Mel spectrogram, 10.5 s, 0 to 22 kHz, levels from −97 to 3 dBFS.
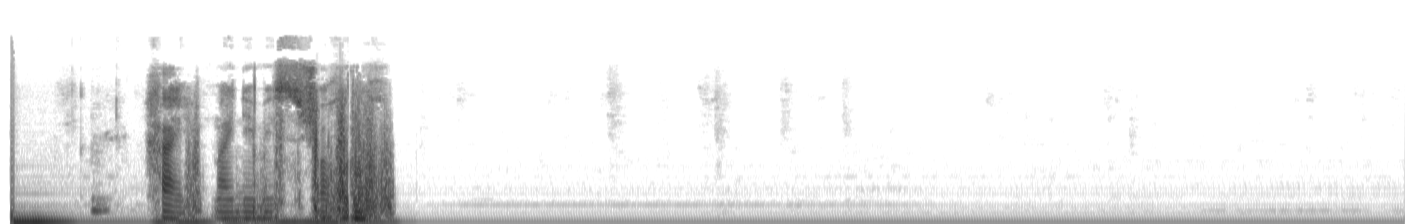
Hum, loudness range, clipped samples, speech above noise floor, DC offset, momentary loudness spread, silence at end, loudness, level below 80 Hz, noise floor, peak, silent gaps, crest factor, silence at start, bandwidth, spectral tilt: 50 Hz at -45 dBFS; 6 LU; under 0.1%; 37 dB; under 0.1%; 18 LU; 7.55 s; -23 LUFS; -34 dBFS; -59 dBFS; 0 dBFS; none; 28 dB; 0.1 s; 11.5 kHz; -5 dB/octave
